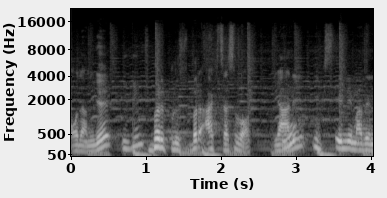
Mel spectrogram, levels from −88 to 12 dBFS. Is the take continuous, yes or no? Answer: yes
